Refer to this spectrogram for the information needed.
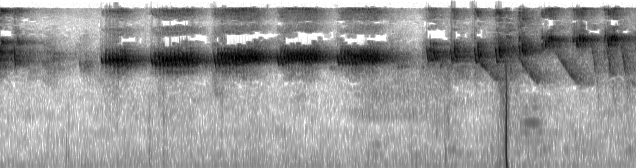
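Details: A long-tailed shrike (Lanius schach) song, used as a training recording for contest birds, gives a run of high, buzzy, insect-like phrases about twice a second, then breaks into rapid, sharp, rising notes.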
